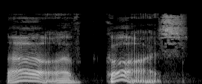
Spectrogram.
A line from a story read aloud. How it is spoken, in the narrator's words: Tzedi murmured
